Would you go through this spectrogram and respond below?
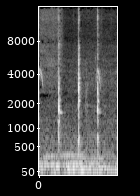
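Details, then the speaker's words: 2003 Toyota Camry 3.0 with a metal-on-metal clunk when pulling away and turning; a removed lower control arm's ball joint worked by hand gives four sharp dry clicks from play. This side is quieter, the driver side is louder and the suspected fault. "Bueno, esta se escucha menos, pero igual se hace poquillo. Se escucha menos ruido. Esto no debe de sonar así, mire."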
